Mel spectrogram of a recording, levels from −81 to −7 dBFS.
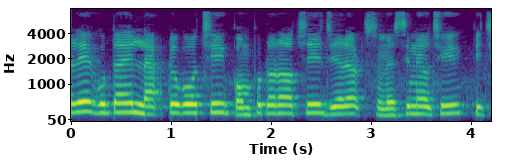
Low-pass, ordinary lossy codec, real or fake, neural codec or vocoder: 7.2 kHz; none; fake; codec, 24 kHz, 0.9 kbps, WavTokenizer, medium speech release version 2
